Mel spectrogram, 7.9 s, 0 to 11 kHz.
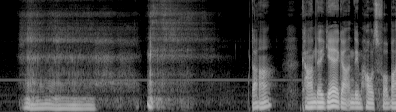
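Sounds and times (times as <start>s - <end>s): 
loud rumbling snore: 0.4s - 2.4s, 3.0s - 4.2s
speech: 5.0s - 7.9s.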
